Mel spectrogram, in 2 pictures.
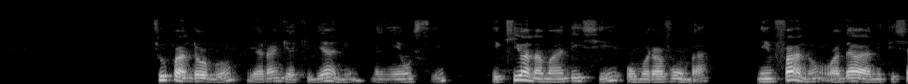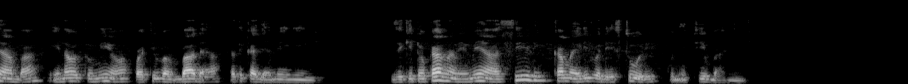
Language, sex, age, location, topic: Swahili, male, 25-35, Dar es Salaam, health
